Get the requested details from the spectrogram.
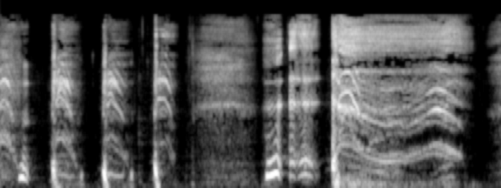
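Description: A quick series of sharp coughs in uneven bursts, ending in a longer, strained, raspy cough that trails into a wheezy, whining breath. No talking.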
